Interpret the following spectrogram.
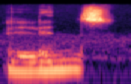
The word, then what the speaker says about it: Linz: That one departing out to Linz. That's how you pronounce it.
